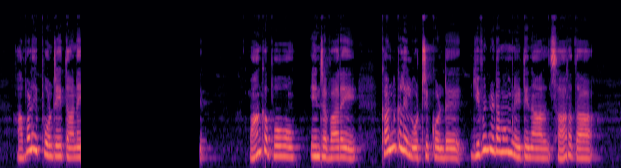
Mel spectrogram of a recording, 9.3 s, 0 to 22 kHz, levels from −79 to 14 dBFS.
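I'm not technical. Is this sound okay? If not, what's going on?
No. At 1.21 seconds the speech drops out completely and returns at 3.00 seconds, about 1.8 seconds of dead silence with no background at all. This is an audio dropout to silence, likely from the input briefly disconnecting or muting, and anything said then is lost.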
